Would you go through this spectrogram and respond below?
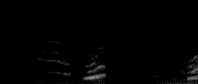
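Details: Female pet cat, hungry, guiding her owner to her favorite food; a drawn-out descending meow that rises into a sharper cry, then after a pause another rising meow, with a person talking to her.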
